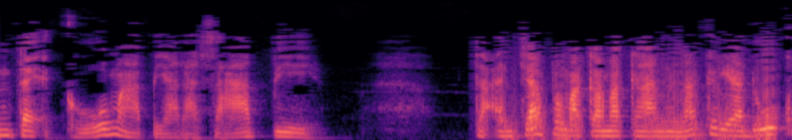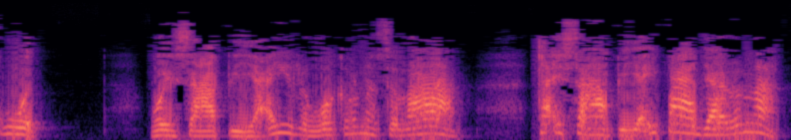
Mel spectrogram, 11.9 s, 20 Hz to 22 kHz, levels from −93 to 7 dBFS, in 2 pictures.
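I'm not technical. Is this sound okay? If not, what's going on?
No. WMA compression runs through the whole speech clip, and the damage is heavy. The sound rings and washes, with hiss that swells and fades with the speech and nothing above about 17 kHz. That is likely from squeezing the file hard to make it small.

Pre-echo appears at 3.52 to 3.57 s and again at 9.92 to 9.98 s. The compression spreads its noise over chunks of time, so a short hiss, about 54 and 59 ms long, arrives just before a sharp sound, softening its start.

Buffer tearing begins at 3.72 s and lasts to the end. The playback software and the sound hardware fell out of step. In every small chunk, roughly a sixth of the audio is leftover from about 20 ms earlier, causing a robotic buzz near 94 Hz, which fits a 512-sample buffer.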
